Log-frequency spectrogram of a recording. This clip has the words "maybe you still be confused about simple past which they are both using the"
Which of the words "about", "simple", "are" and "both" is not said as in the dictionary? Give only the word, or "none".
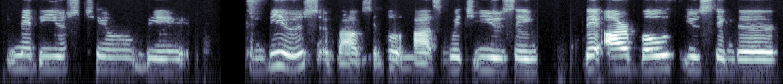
none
